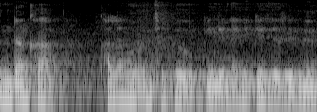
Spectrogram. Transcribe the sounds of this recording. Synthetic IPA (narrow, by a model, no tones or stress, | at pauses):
uŋdaŋkʰa | kʰalamɯɯnsʰɯlkʰɯɡelenaniɡezeɾɯp̚nɯ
